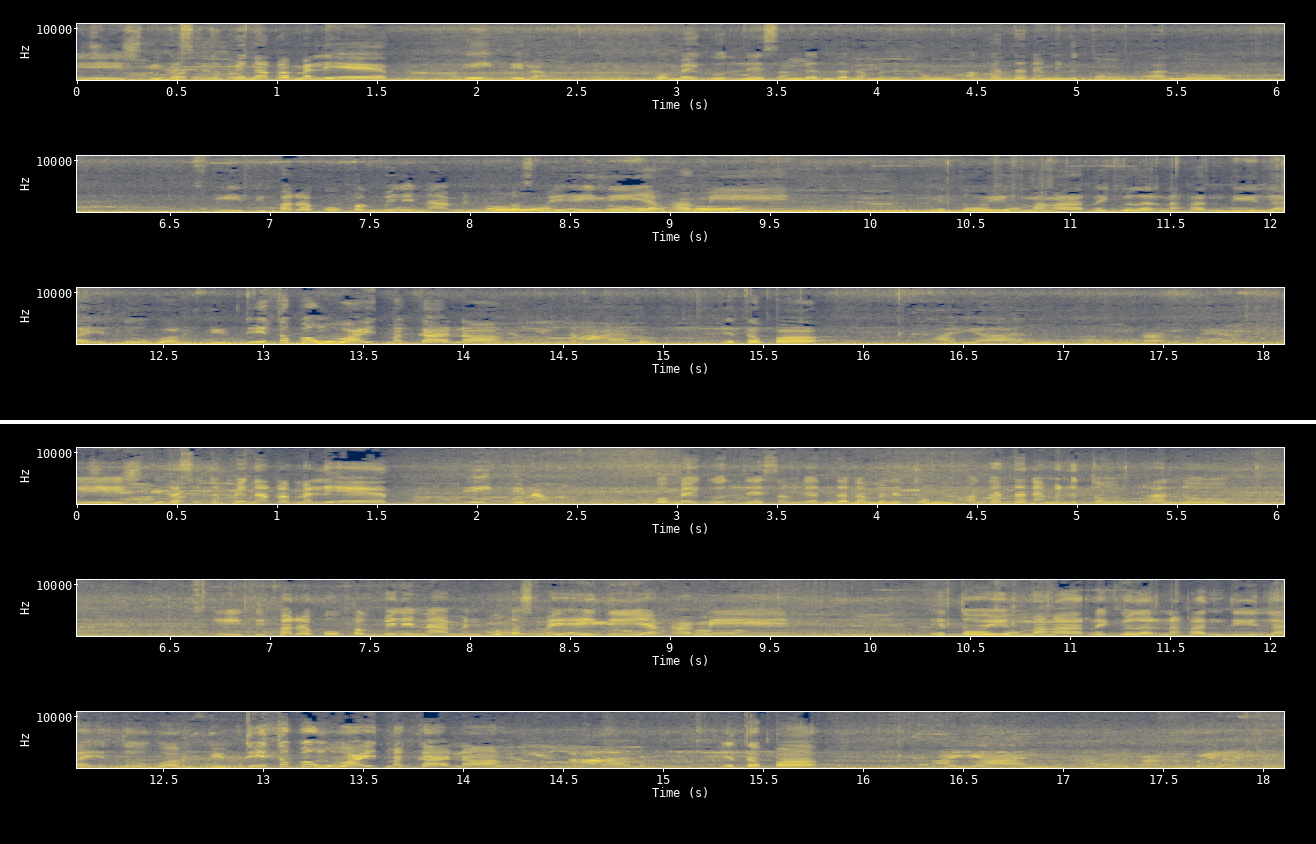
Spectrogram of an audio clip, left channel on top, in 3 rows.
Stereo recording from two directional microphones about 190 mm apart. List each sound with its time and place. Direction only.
0.7 s speech: 10° left (ahead or behind)
3.0 s speech: 10° left (ahead or behind)
7.1 s speech: centre (ahead or behind)
8.7 s speech: 15° left (ahead or behind)
10.4 s speech: centre (ahead or behind)
12.0 s speech: 15° left (ahead or behind)
15.4 s speech: 15° left (ahead or behind)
